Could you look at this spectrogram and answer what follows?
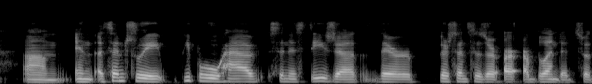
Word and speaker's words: synesthesia: there's actually an A in the middle of the word, so you mispronounce it like Yeah, synesthesia. But it's synesthesia, like anesthesia, but uh-huh.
